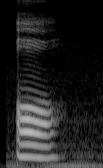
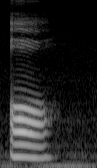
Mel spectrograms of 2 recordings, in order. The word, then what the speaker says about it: 어: এই বর্ণটির উচ্চারণ হচ্ছে অ। বাংলাদেশ স্বর অ যে উচ্চারণ সেই অ। বর্ণটি উচ্চারণ করার সময় আপনার মুখের পজিশন এরকম থাকবে অ। চলুন এবার আমরা বর্ণটির উচ্চারণ শুনি। 어 어 ওকে, এবার আমরা পরবর্তী বর্ণে চলে যাই।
